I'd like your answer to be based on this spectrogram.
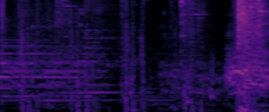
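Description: Horse hoofbeats clip-clop in a steady rhythm while riding in the medieval combat game Mount and Blade Warband multiplayer, with a horse whinny and game clatter mixed in and a louder burst near the end.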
